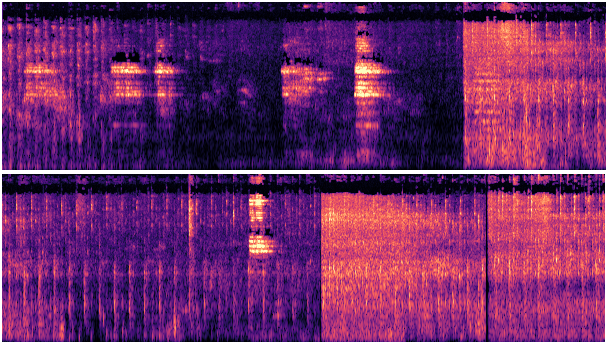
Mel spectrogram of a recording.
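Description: A few short bird calls, then from about nine seconds in, steady outdoor street noise with vehicle engines running.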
